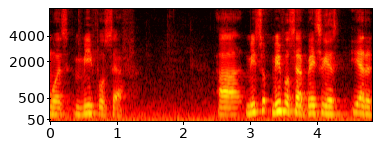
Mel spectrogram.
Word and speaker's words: Mephibosheth: So if I say it incorrectly, my apologies, but Mephibosheth is, I think, the way it's pronounced.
